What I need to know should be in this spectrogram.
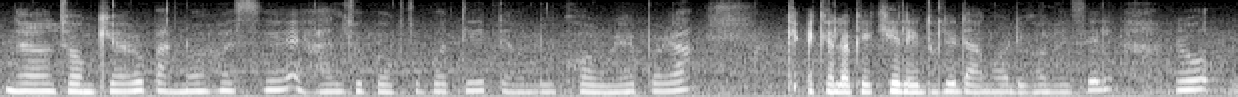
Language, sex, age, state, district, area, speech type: Assamese, female, 18-30, Assam, Golaghat, urban, spontaneous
